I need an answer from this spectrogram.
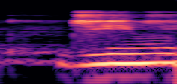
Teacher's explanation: جیم کو جو ہے 4 الف کے برابر لمبا کریں گے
